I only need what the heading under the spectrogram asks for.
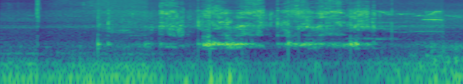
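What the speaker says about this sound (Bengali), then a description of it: "কালো জিরে ফোড়ন দিয়ে দেব।" Whole garam masala spices and nigella seeds crackle and sizzle in hot oil in a karahi for an egg poach curry, a close, busy frying hiss with spatula stirring scrapes, growing louder partway through.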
